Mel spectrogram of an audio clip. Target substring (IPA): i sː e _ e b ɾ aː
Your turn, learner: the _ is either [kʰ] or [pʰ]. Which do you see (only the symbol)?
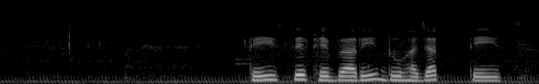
pʰ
